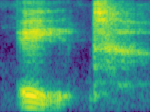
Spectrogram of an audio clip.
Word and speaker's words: eight: watch this is that i'm never gonna drop the t entirely so if they're hearing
